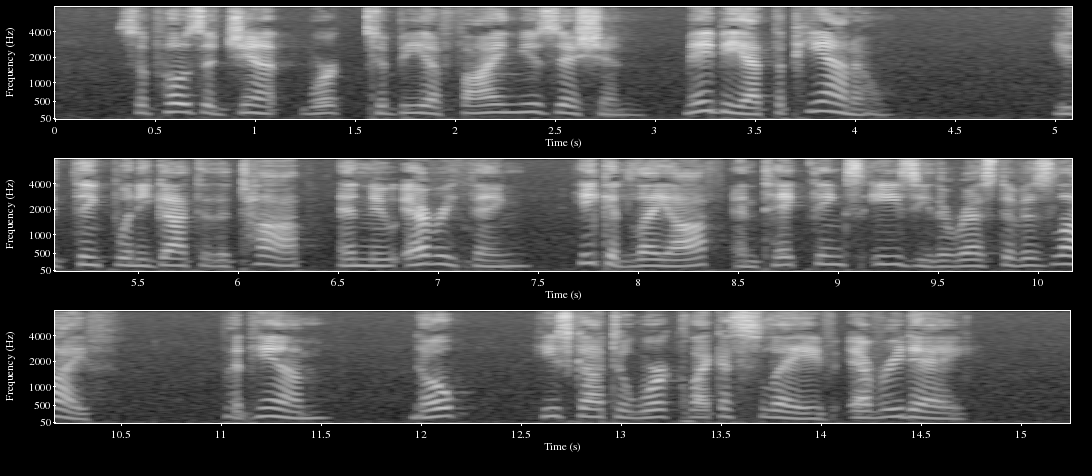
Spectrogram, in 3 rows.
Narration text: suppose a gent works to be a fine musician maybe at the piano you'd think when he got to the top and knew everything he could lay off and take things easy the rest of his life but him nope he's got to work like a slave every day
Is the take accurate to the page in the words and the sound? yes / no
no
